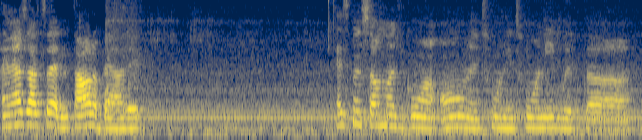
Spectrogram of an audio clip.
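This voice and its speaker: Amid noticeable background noise, a woman speaks at a moderate pace and medium pitch with ordinary pitch variation, leaving long, frequent pauses. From Chicago area, US. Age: 30s. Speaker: mukbang / ASMR food YouTuber. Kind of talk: casual talk to camera.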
